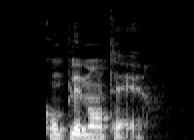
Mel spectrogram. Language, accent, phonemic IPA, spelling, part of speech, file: French, France, /kɔ̃.ple.mɑ̃.tɛʁ/, complémentaire, adjective, LL-Q150 (fra)-complémentaire.wav
- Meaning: complementary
